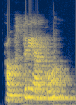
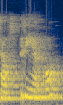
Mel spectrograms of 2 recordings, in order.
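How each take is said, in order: First: The i joins the a in one syllable. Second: The stressed i is a separate syllable. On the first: "hay un diptongo, es palabra grave" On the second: "tildación disolvente"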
